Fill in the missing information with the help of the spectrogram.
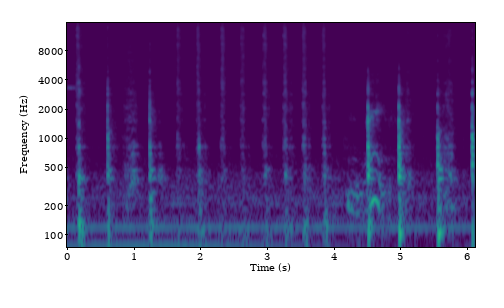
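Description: Chef's knife chopping green bell pepper on a wooden cutting board: quick, even knocks about three a second. After about four seconds they give way to a few louder, slower knocks.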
